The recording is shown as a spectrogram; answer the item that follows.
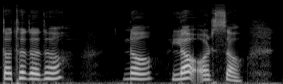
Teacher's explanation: दांत और जीभ, इसे बोलते हैं दंत्य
